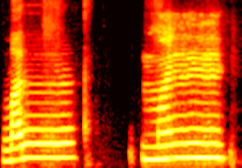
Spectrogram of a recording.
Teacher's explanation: It's a noon mashaddad, so we do the 2-second nasal sound.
